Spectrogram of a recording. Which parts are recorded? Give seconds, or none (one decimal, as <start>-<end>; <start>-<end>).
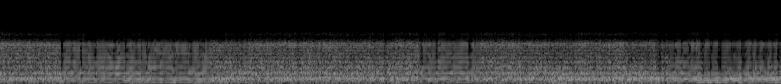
0.0-0.6; 2.1-4.2; 4.8-6.7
